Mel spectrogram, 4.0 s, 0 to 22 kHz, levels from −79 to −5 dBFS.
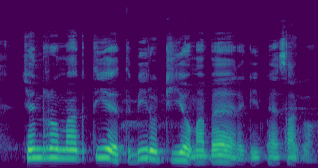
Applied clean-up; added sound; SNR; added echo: none; none; none; none.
